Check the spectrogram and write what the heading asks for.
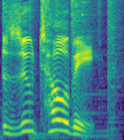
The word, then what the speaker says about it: Zutobi: Leo is the co-founder of an app called Zutobi. It's spelled Z-U-T-O-B-I.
